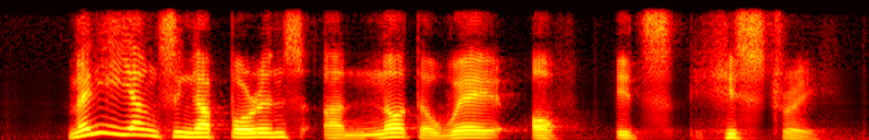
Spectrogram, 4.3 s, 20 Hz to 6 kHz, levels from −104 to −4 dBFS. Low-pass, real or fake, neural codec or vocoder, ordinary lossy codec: 5.4 kHz; fake; codec, 24 kHz, 0.5 kbps, DualCodec; none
